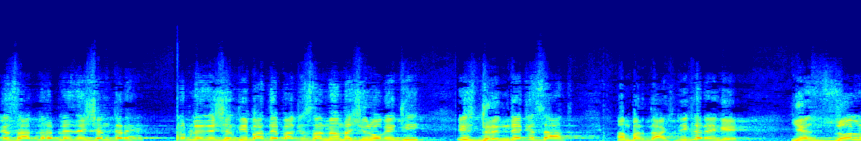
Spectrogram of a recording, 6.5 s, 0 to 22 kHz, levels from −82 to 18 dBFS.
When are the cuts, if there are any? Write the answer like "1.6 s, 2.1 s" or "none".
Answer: 1.4 s, 4.4 s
